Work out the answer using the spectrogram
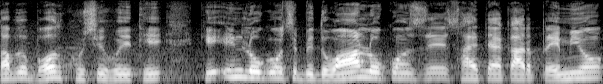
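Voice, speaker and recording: His pitch varies in an ordinary way. This man's voice is high-pitched. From Jammu region, Kathua. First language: Dogri (speaking Hindi). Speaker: writer and retired teacher. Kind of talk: interview. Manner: halting.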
